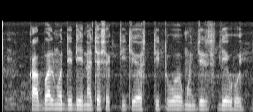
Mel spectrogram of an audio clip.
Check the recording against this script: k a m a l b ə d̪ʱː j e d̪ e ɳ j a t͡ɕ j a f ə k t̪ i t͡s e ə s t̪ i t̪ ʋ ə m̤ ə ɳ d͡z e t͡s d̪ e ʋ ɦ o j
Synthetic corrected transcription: k a b a l m ə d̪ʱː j e d̪ e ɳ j a t͡ɕ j a ɕ ə k t̪ i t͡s e ə s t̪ i t̪ ʋ ə m̤ ə ɳ d͡z e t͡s d̪ e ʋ ɦ o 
